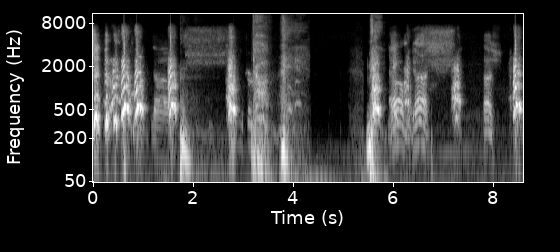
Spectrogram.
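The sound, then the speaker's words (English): A dog lets out a series of sharp barks and high, whiny yips in uneven bursts, with human voices mixed in between the outbursts. “Maybe it's a Terminator type thing where dogs smell it, so they start barking”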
